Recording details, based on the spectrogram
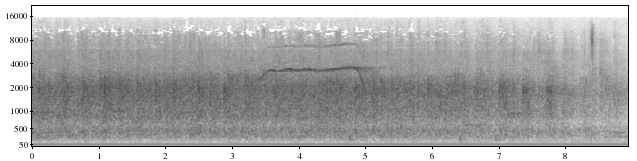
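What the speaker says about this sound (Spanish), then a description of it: "Dale un fuerte aplauso al Señor." Sustained applause from a church congregation, a dense, steady wash of many hands clapping that holds for several seconds and tapers slightly toward the end.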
